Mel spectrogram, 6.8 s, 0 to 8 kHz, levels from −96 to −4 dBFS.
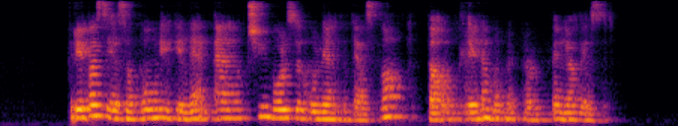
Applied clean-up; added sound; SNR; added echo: neural mask model DeepFilterNet 3.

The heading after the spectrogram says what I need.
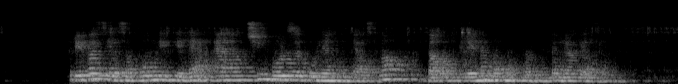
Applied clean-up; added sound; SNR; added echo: neural separator model SepFormer DNS4.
